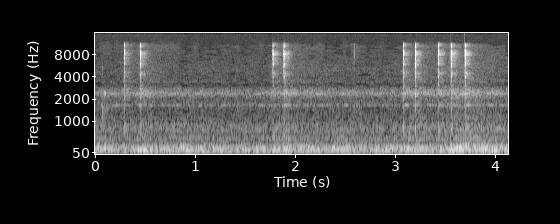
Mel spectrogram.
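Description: Faint computer mouse clicks over near-silent room tone: a pair a fraction of a second in, another pair near two seconds, then a quick run of about six near the end.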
